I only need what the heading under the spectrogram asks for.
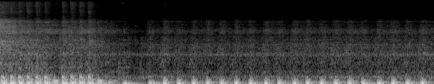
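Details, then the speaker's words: Honda Fortrax 300 ATV that previously wouldn't start, after stopping a leak, started on choke then choke off: catches and settles into a slightly lumpy thump about two beats a second, running on its own; healthy start. "No choke. That's pretty good already."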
